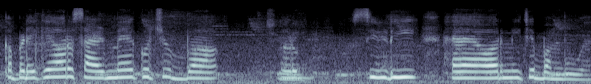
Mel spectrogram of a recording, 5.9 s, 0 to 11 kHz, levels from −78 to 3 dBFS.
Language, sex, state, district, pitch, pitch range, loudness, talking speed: Hindi, male, Maharashtra, Mumbai Suburban, 260 Hz, 245-285 Hz, -14 LUFS, 140 wpm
